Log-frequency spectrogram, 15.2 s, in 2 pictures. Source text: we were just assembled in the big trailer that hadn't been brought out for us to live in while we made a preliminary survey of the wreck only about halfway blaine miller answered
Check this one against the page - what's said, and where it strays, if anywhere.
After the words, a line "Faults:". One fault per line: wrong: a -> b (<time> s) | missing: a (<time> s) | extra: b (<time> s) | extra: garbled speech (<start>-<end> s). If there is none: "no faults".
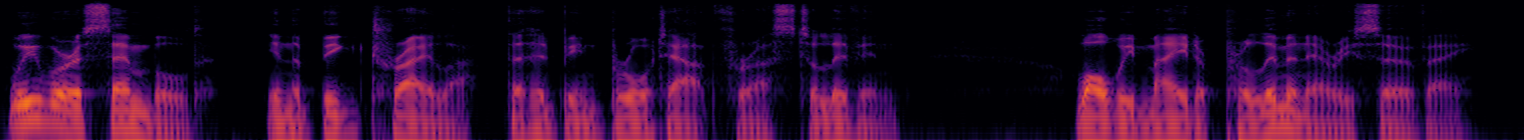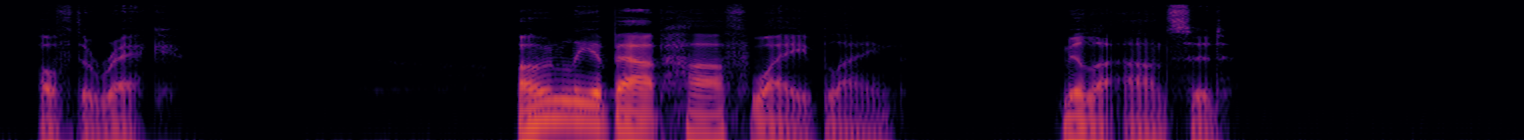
we were assembled in the big trailer that had been brought out for us to live in while we made a preliminary survey of the wreck only about halfway blaine miller answered
Faults:
missing: just (0.4 s)
wrong: hadn't -> had (2.6 s)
